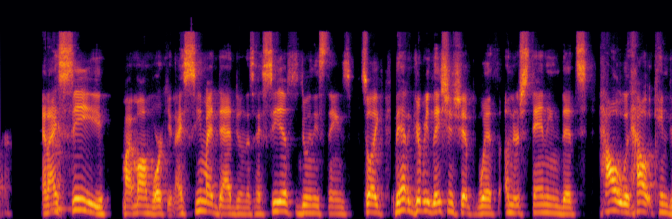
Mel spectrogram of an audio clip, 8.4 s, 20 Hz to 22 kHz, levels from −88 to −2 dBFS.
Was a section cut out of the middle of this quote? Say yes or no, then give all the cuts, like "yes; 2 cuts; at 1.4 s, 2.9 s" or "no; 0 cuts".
yes; 2 cuts; at 4.7 s, 7.5 s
